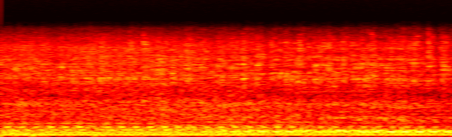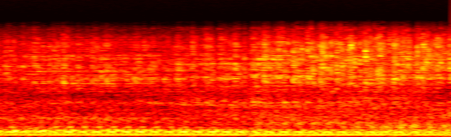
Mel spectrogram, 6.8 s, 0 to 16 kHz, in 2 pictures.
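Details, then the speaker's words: 1968 Chevrolet C-60 farm truck, 327 V8, two-barrel carb, four-speed, headers and glass packs: deep, lumpy V8 idle with a loping beat and loud bass rumble. Loud idle through open glass-pack exhaust, not a fault. "oh it's got headers and glass packs on 327 and a two barrel a phoner - breather"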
